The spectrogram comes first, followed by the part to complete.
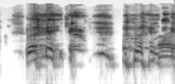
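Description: A man laughing loudly in about three bursts.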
